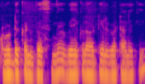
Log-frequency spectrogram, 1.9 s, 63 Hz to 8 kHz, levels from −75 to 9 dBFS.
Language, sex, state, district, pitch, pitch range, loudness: Telugu, male, Andhra Pradesh, Srikakulam, 115 Hz, 110-115 Hz, -16 LUFS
